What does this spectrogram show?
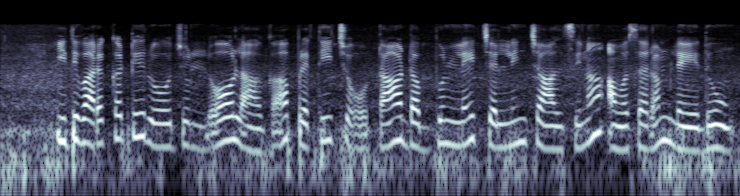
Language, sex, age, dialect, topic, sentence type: Telugu, female, 18-24, Central/Coastal, banking, statement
